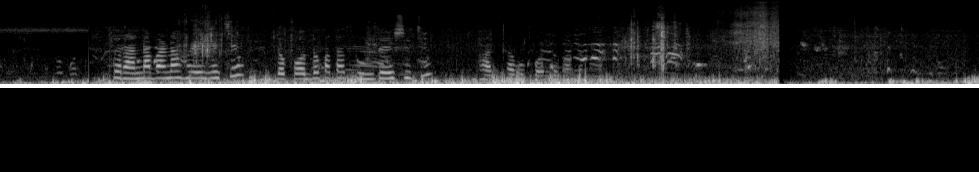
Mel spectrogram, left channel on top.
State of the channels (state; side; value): silent; right; 60 dB below the other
